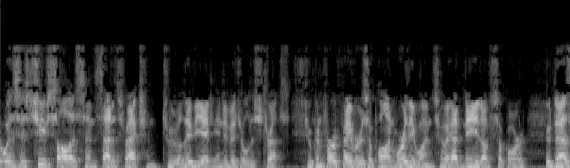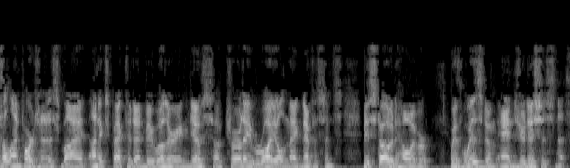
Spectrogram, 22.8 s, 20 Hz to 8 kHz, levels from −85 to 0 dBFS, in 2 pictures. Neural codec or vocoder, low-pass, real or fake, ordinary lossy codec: none; 7.2 kHz; real; MP3, 24 kbps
